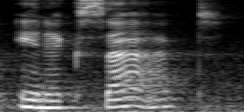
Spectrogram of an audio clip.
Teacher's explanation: the first syllable a secondary stress, the middle syllable unstressed, and the last syllable or third syllable primary stressed. Act, inexact.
